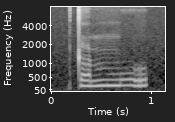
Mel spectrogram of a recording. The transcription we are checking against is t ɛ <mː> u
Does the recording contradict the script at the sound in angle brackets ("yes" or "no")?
no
